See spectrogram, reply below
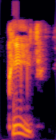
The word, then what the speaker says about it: Piet: Sired a real good horse at Miss Tom Pied bred, named Pete, P-I-E-T, pronounced Pete, who won the Whitney and the Toboggan and the Bay Shore and the Arlington Futurity.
